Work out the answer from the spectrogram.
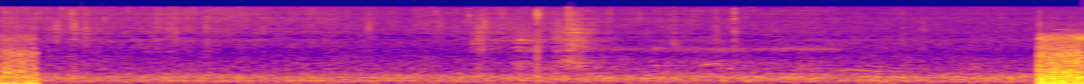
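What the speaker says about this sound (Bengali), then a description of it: "এই মশলাটাকে কিছুক্ষণ ভেজে নিব।" Chili and turmeric powder frying in oil, a soft, steady sizzle close by, with a few light stirring clicks and a louder burst at the very start and end.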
